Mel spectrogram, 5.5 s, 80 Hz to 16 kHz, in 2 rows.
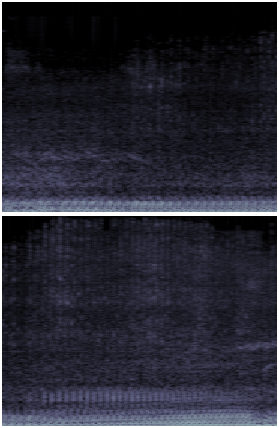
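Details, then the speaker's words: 1995 Honda VT1100 Shadow ACE V-twin on first proper ride after sitting several years, hot; deep steady rumble, even firing, very loud exhaust with apparently welded-in baffle, no knocks; normal running. "It's big. It's heavy. And um it feels a bit insecure, but the engine sounds good."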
